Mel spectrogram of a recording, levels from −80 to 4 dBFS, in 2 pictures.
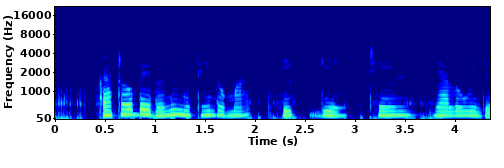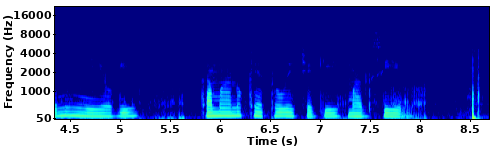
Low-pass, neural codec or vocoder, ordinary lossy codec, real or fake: none; none; none; real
